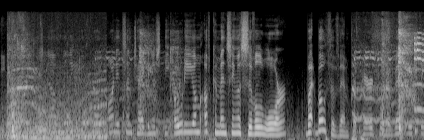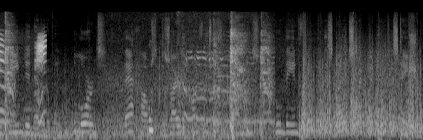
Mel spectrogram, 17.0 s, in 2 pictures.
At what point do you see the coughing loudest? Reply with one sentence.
The loudest moment of the coughing is at 8 seconds.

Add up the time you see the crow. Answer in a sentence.
The crow can't be heard in this clip.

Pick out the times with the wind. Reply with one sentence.
You can hear the wind from 0.0 to 16.9 s.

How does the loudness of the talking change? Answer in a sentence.
The loudness of the talking goes up, then down.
